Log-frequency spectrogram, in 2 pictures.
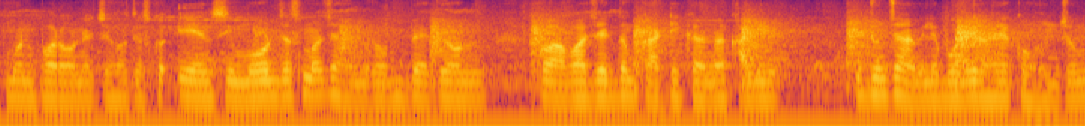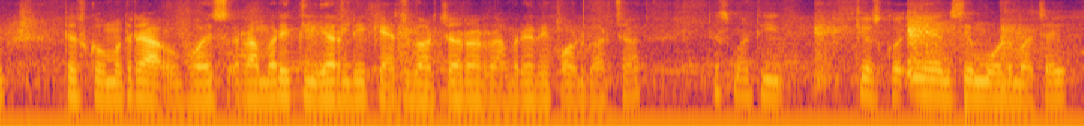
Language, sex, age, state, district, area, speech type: Nepali, male, 18-30, West Bengal, Jalpaiguri, rural, spontaneous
